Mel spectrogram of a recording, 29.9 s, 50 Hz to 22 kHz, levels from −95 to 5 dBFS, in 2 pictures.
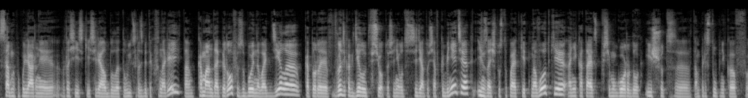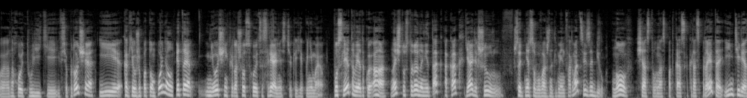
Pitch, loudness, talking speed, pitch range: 140 Hz, -20 LUFS, 195 wpm, 130-160 Hz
